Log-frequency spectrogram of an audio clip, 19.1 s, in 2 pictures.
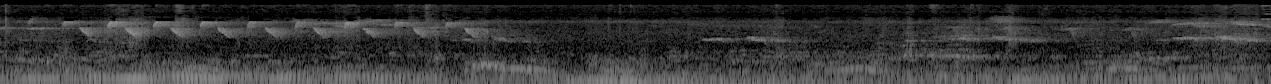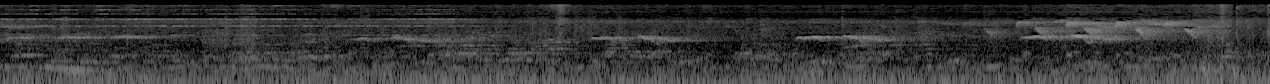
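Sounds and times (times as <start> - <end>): songbird singing whistled notes: 0.0 - 3.8, 7.4 - 13.4, 14.0 - 18.7
bird chirps: 7.3 - 13.4.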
